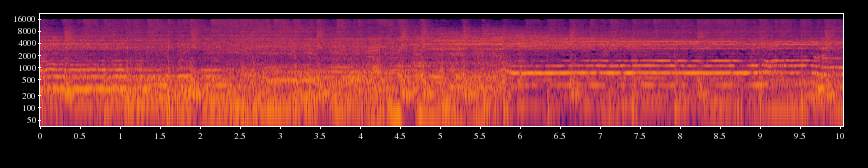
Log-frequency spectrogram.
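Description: Live rock band playing: electric guitar, electric bass and drum kit with lead vocals, and a long held note starting about six seconds in.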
